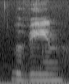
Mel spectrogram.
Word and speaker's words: Lavigne: Let's release things like Courtney Love's manga and Britney Spears' manga and Avril Lavigne or Levine or how do you pronounce her name? – Levine. – Levine's manga.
